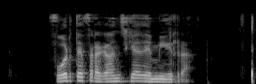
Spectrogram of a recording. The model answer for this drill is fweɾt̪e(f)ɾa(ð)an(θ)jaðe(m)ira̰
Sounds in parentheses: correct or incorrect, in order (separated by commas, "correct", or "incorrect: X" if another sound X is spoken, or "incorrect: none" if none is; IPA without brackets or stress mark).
correct, incorrect: ɣ, incorrect: s, correct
